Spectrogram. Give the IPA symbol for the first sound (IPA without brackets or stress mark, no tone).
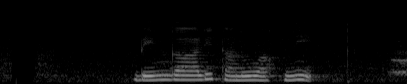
b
